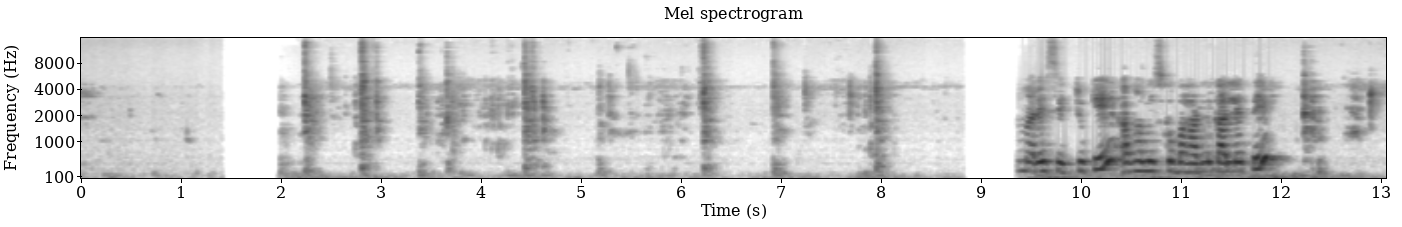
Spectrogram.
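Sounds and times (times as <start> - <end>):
hot oil sizzling: 2.0 - 8.4.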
